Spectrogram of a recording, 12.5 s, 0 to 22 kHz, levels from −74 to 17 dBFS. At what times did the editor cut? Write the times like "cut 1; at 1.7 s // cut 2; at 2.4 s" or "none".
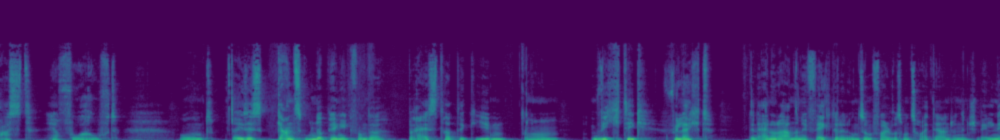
cut 1; at 2.8 s // cut 2; at 6.5 s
